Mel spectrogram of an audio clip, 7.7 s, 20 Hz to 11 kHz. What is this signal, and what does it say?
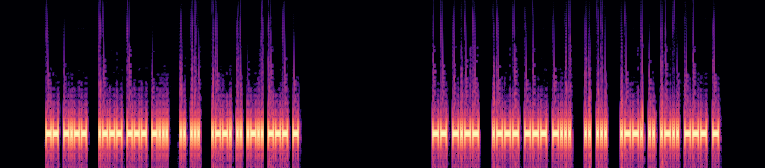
Morse code, heard as a keyed tone, about 56 wpm, 700 Hz. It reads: MY JOB IS PILOT MY JOB IS PILOT
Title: Speed-Racing Common QSO Phrases Encore - 45wpm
